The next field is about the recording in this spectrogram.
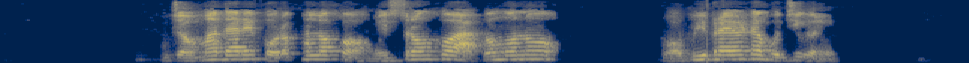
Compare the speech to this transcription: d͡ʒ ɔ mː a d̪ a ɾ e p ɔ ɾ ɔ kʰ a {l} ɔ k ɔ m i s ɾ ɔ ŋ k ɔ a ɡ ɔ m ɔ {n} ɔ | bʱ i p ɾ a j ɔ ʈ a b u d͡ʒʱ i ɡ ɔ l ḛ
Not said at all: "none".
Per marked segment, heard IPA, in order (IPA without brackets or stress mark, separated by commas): l, n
